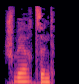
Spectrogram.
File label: "schwärzend", German; adjectives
